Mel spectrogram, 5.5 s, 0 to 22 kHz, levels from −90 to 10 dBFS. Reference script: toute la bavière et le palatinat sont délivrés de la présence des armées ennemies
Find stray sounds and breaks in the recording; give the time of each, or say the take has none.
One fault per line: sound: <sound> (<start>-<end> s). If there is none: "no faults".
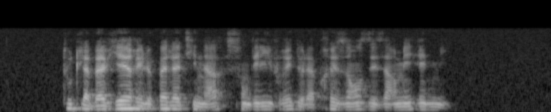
no faults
